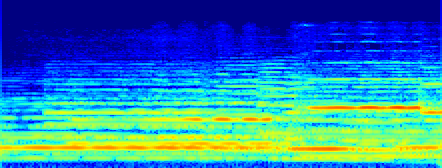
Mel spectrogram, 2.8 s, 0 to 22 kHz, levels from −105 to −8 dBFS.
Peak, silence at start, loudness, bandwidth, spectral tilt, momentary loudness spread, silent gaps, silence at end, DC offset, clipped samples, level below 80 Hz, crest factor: -18 dBFS; 0 s; -31 LUFS; 8.4 kHz; -4 dB/octave; 8 LU; none; 0 s; under 0.1%; under 0.1%; -86 dBFS; 12 dB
